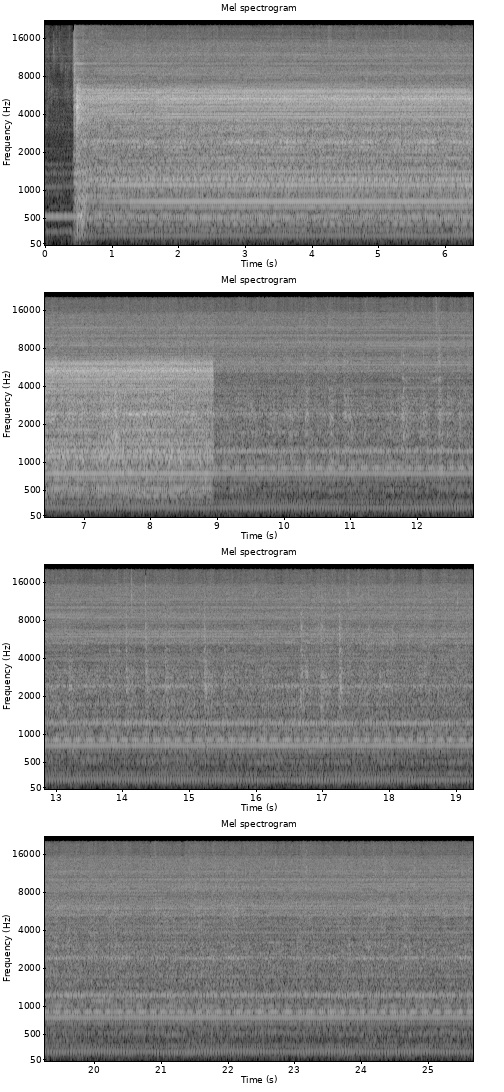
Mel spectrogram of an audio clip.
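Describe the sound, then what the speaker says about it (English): A power drill whines steadily at high speed, then drops to a lower, rougher pitch and keeps running, loud and close, with no voices. "We do a bit of drilling."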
